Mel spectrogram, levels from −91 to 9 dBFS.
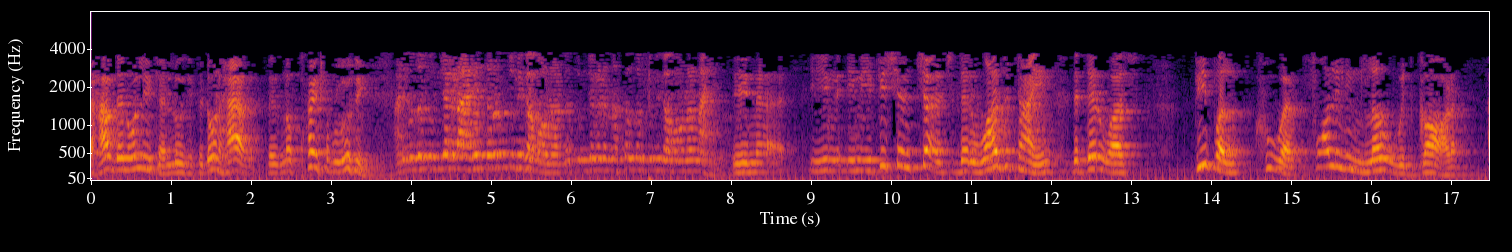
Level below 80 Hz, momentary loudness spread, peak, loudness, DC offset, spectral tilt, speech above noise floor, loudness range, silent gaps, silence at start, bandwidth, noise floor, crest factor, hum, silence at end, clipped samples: -46 dBFS; 12 LU; -4 dBFS; -21 LUFS; under 0.1%; -11 dB/octave; 22 dB; 6 LU; none; 0 s; 4 kHz; -43 dBFS; 18 dB; none; 0 s; under 0.1%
